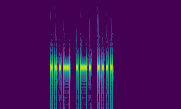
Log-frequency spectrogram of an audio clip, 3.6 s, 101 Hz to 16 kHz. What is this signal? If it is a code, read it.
Morse code, heard as a keyed tone, about 28 wpm, 700 Hz. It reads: VRH
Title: USA Call Sign Postfixes - 3 Letters 28wpm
